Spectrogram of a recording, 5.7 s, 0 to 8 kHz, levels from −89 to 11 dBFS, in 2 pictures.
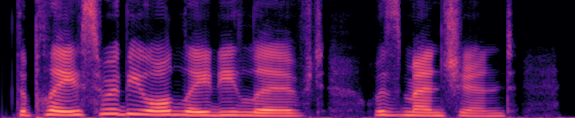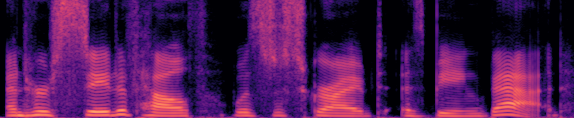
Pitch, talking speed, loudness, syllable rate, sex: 210 Hz, 200 wpm, -18 LUFS, 5.7 syllables/s, female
